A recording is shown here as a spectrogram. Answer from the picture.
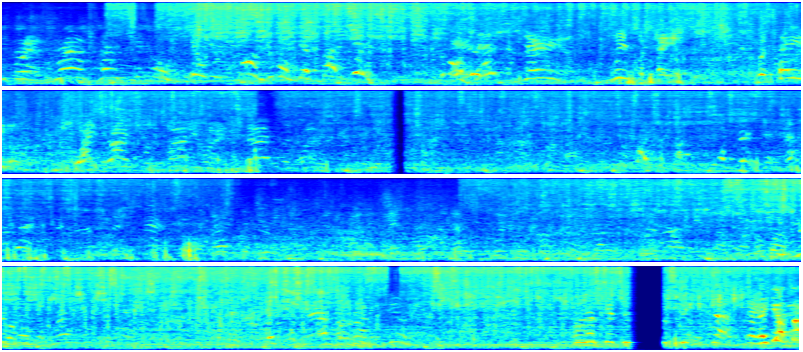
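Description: Indistinct chatter of several voices over a steady high hiss, cut off briefly about twelve seconds in.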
